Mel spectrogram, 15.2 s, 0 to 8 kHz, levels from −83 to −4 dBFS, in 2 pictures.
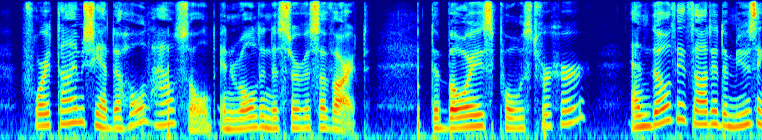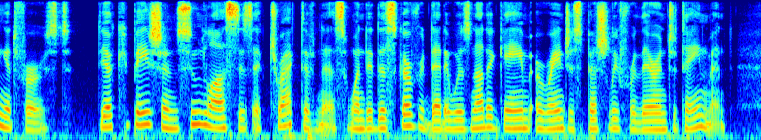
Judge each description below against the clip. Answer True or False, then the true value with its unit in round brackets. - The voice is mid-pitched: True (180 Hz)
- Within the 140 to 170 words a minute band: False (180 wpm)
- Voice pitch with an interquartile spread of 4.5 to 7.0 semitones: True (5.0 semitones)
